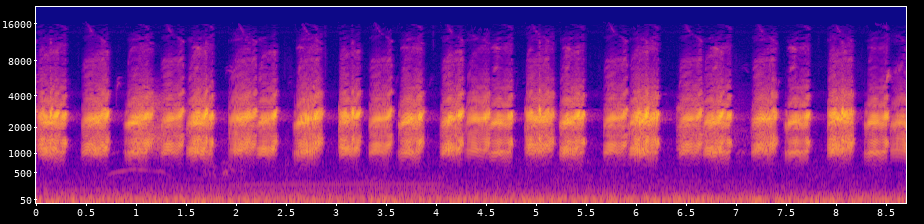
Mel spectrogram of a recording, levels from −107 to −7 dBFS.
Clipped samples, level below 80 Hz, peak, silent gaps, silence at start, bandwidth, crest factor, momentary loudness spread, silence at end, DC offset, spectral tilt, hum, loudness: under 0.1%; -50 dBFS; -4 dBFS; none; 0 s; 15 kHz; 22 dB; 5 LU; 0 s; under 0.1%; 1 dB/octave; none; -23 LUFS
